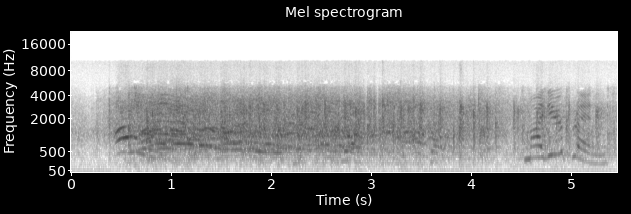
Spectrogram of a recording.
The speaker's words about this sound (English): My dear friends, I thank you for your applause.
